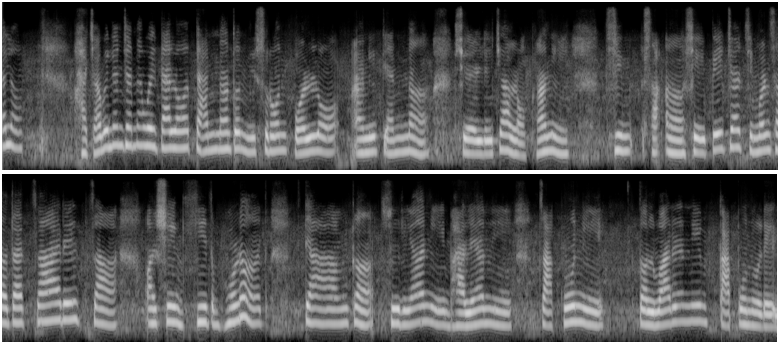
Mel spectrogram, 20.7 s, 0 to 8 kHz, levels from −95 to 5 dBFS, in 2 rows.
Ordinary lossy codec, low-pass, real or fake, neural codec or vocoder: none; 7.2 kHz; fake; codec, 16 kHz, 4 kbps, X-Codec, HuBERT features, trained on general audio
